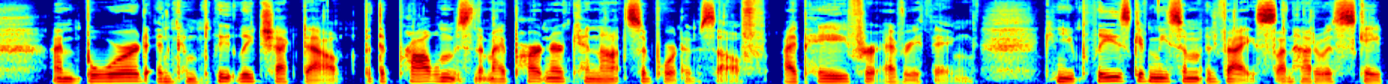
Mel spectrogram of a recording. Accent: West Virginia, United States; I appreciated this letter because I am from West Virginia, and this writer is from the state next door.

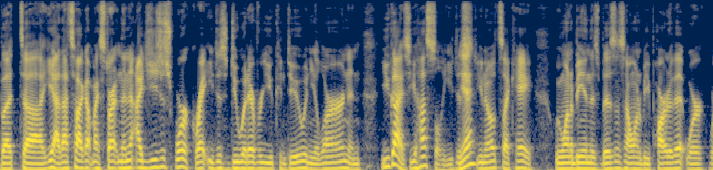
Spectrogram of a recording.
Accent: San Jose, California, United States; cause I'm from the Bay Area. So I grew up in San Jose, and I'm like, oh, let's go to Sega.

